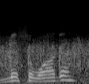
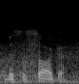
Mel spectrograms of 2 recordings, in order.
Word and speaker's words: Mississauga: Finish with the IOF Foresters in Mississauga, Ontario. I think I'm pronouncing that right. Had no problem with making that 7-pin for the people in Ontario. I hate to correct you, Mike, but that's Mississauga. Mississauga.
